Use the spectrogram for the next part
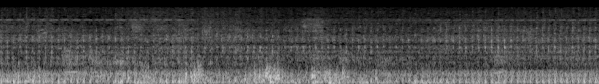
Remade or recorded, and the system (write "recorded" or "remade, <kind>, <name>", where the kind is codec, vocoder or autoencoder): recorded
